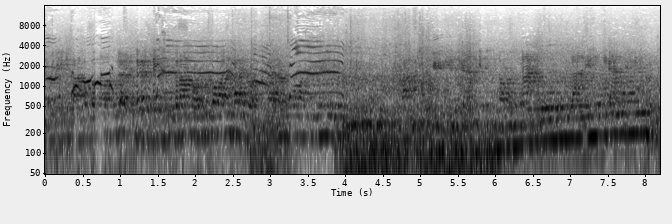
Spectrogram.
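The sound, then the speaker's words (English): A rally car driven by Kalle Rovanperä roars loudly past, its pitch climbing and swooping as it revs hard, over a steady wash of crowd chatter and noise. “Angry, blustery cars.”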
